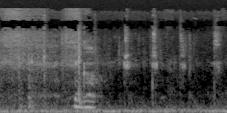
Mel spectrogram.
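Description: A girl's voice saying one short word, "go", just under a second in, over a low steady rumble.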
